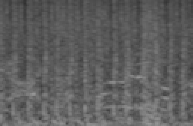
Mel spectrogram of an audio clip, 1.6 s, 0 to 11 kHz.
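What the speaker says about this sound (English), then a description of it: "this machine pistol feels pretty good" Rapid, dense bursts of machine pistol fire in the shooter video game Borderlands 2, loud and continuous, with a voice speaking over the gunfire.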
